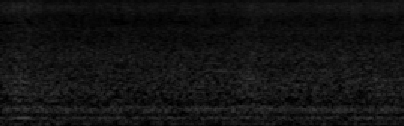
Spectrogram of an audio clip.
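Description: Bees buzzing around a hive nest rimmed with pollen, a faint, steady, close hum that holds without a break.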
